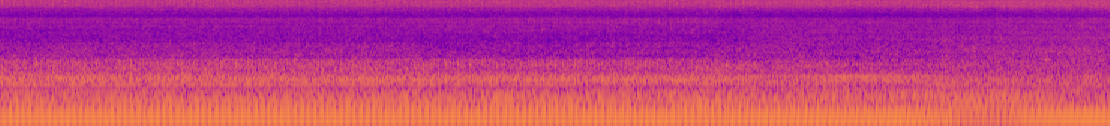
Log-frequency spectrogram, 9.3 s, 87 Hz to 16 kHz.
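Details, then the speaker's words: Explorer with a new 2.5 Thermal exhaust and test pipes, idling with the car in the air: fast, even puffing tick over the exhaust note, about four per second; leak where the shortened downpipe ends, to be fixed by extending the downpipes. "air oh yeah there's a leak here so we're going to I'm going to have to put these other down pipes in cuz basically the end of the downpipe ends here"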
